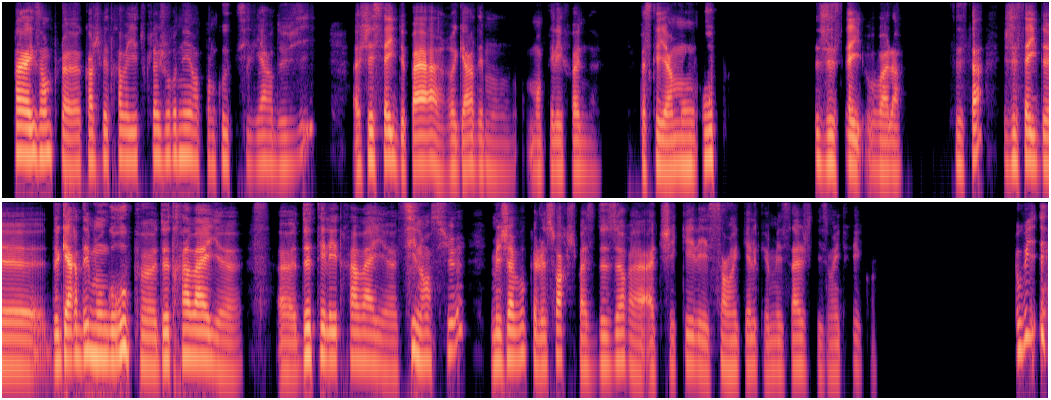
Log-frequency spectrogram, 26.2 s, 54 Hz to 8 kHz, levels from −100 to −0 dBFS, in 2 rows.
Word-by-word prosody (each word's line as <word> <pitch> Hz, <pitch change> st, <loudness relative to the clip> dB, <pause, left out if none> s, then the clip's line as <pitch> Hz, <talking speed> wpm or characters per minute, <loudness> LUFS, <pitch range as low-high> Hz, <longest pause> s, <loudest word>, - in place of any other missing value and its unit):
par 170 Hz, 0 st, +8 dB
exemple, 160 Hz, 0 st, +3 dB
heu, 125 Hz, -1 st, 0 dB
quand 140 Hz, -, -1 dB
je 135 Hz, -, -11 dB
vais 150 Hz, -, -3 dB
travailler 145 Hz, -1 st, -3 dB
toute -, -, -25 dB
la 155 Hz, -, 0 dB
journée 155 Hz, +1 st, -2 dB
en 145 Hz, -1 st, -5 dB
tant 130 Hz, -1 st, -14 dB
qu'auxiliaire 130 Hz, -1 st, -8 dB
de 125 Hz, 0 st, -11 dB
vie, 150 Hz, -, -13 dB, 0.5 s
heu, -, -, -2 dB
j'essaye 145 Hz, 0 st, +2 dB
de 125 Hz, -1 st, -5 dB
pas 130 Hz, -2 st, +6 dB
regarder 120 Hz, +2 st, -2 dB
mon 110 Hz, -2 st, -15 dB, 0.2 s
mon 110 Hz, 0 st, -10 dB
téléphone 110 Hz, -1 st, -7 dB, 0.5 s
parce -, -, -5 dB
qu'il 130 Hz, -, -1 dB
y 120 Hz, -, +2 dB
a 115 Hz, -, +4 dB
mon 125 Hz, +1 st, -2 dB
groupe. 150 Hz, +1 st, -2 dB, 1.2 s
J'essaye 135 Hz, -2 st, +1 dB
voilà. 115 Hz, -2 st, -3 dB, 0.7 s
C'est 125 Hz, -2 st, -7 dB
ça, 160 Hz, +1 st, +3 dB, 0.3 s
j'essaye 135 Hz, +1 st, +2 dB
de 125 Hz, 0 st, +1 dB
de 140 Hz, -4 st, +1 dB
garder 160 Hz, +3 st, +7 dB
mon 155 Hz, -2 st, +3 dB
groupe, 155 Hz, +5 st, +2 dB
heu, 130 Hz, -2 st, 0 dB
de 145 Hz, +3 st, +3 dB
travail, 150 Hz, -3 st, +5 dB
heu, 110 Hz, -1 st, -6 dB, 0.5 s
heu, 110 Hz, 0 st, -2 dB
de 155 Hz, +8 st, +5 dB
télétravail, 145 Hz, -4 st, 0 dB
heu, 115 Hz, 0 st, -7 dB
silencieux, 170 Hz, -, -3 dB, 0.3 s
mais 140 Hz, +1 st, 0 dB
j'avoue 150 Hz, +2 st, +2 dB
que 165 Hz, -, -6 dB
le 125 Hz, +1 st, -1 dB
soir, 155 Hz, +3 st, 0 dB
je -, -, -13 dB
passe 120 Hz, -2 st, -6 dB
2 130 Hz, +2 st, -5 dB
heures 140 Hz, -2 st, -2 dB
à 110 Hz, -3 st, -2 dB
à -, -, -1 dB
checker 130 Hz, +3 st, -7 dB
les 120 Hz, -3 st, -5 dB
cent 115 Hz, +4 st, -5 dB
et 115 Hz, -, -6 dB
quelques 120 Hz, 0 st, -9 dB
messages 115 Hz, +2 st, -6 dB
qu'ils 105 Hz, -1 st, -19 dB
ont 105 Hz, -, -12 dB
écrits, 110 Hz, +1 st, -15 dB
quoi. -, -, -36 dB, 1.7 s
Oui. 260 Hz, -, -2 dB
130 Hz, 160 wpm, -24 LUFS, 120-150 Hz, 1.7 s, par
